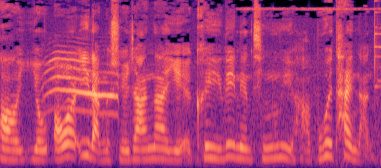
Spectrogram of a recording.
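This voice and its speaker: Over noticeable background noise, a woman with a Chinese accent and a fairly high pitch speaks at a moderate pace with ordinary pitch variation. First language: Mandarin Chinese. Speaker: podcast host. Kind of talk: casual chat.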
